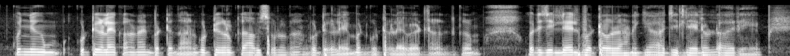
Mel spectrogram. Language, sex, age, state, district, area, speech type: Malayalam, female, 45-60, Kerala, Kollam, rural, spontaneous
